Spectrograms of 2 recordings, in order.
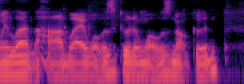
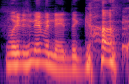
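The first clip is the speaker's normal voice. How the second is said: laughing; 10 semitones higher, 10 dB louder than usual. Real, not acted. Dark joke, laughing.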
